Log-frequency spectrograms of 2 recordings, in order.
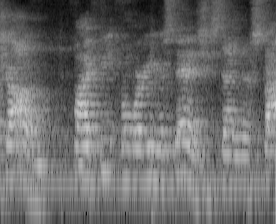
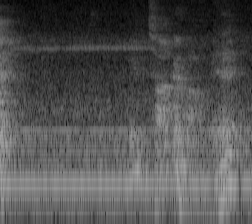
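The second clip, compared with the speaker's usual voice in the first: soft, breathy whisper of confusion; hushed confused reply; 4 semitones lower, 20 dB quieter, slower than usual. Retold or imitated. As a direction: whisper it, puzzled.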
